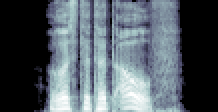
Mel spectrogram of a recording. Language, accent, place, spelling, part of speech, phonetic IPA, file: German, Germany, Berlin, rüstetet auf, verb, [ˌʁʏstətət ˈaʊ̯f], De-rüstetet auf.ogg
- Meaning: inflection of aufrüsten: 1. second-person plural preterite 2. second-person plural subjunctive II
